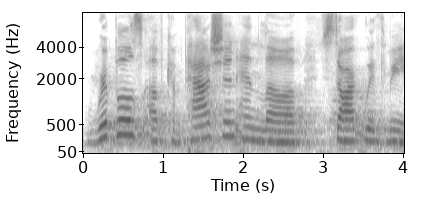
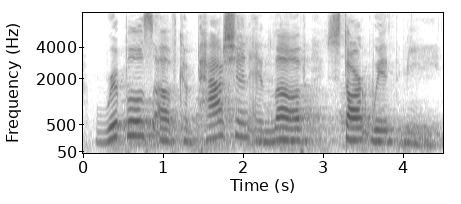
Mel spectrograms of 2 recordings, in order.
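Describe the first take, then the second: Both takes have the same delivery.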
